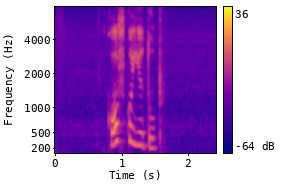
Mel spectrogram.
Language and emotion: Russian, positive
